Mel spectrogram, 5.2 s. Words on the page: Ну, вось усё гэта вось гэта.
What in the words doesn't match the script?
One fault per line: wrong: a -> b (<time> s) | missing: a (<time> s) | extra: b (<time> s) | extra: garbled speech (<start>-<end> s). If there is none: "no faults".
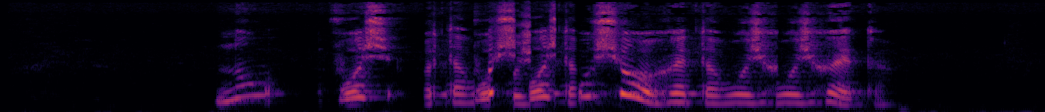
extra: garbled speech (2.1-2.9 s)
extra: вось (3.9 s)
